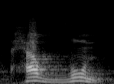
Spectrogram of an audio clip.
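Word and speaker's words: حظ: On sort la langue et on remplit la bouche. Hazzun.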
